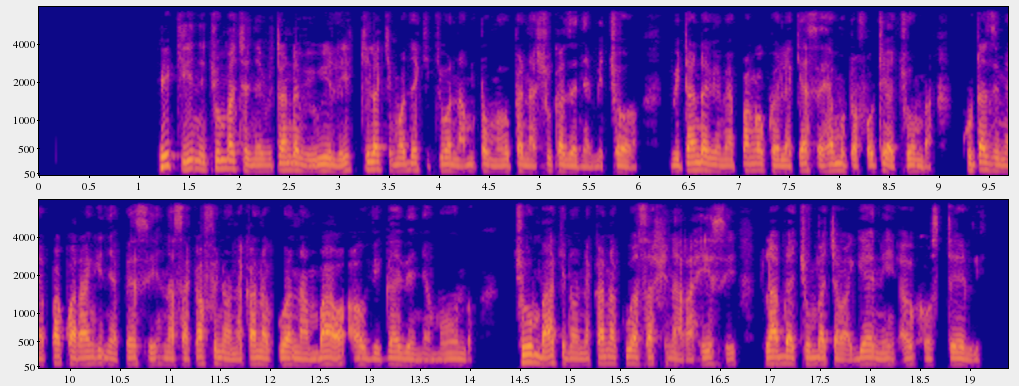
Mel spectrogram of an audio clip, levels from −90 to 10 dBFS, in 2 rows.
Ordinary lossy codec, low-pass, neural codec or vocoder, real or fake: AAC, 48 kbps; 7.2 kHz; vocoder, 44.1 kHz, 128 mel bands every 512 samples, BigVGAN v2; fake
